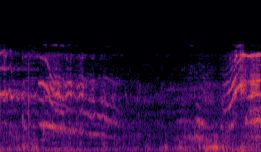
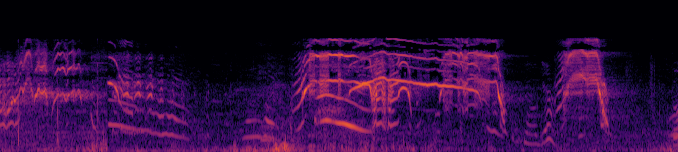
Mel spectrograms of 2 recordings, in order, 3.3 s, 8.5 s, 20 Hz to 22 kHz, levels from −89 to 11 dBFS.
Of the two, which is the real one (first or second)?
second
